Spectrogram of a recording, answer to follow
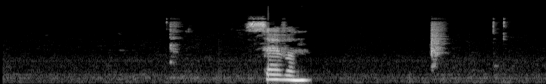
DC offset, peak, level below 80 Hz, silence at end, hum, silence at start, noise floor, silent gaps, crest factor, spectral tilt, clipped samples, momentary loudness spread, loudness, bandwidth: under 0.1%; 0 dBFS; -62 dBFS; 1 s; none; 1.7 s; -52 dBFS; none; 18 dB; -3.5 dB/octave; under 0.1%; 24 LU; -12 LUFS; 9.8 kHz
